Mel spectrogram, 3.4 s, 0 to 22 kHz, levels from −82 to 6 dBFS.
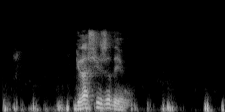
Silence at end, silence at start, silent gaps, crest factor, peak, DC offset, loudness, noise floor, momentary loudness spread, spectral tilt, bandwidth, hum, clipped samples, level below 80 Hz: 0 s; 0.05 s; none; 20 dB; -4 dBFS; under 0.1%; -22 LUFS; -40 dBFS; 18 LU; -5.5 dB/octave; 7.6 kHz; none; under 0.1%; -40 dBFS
